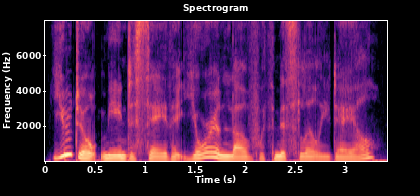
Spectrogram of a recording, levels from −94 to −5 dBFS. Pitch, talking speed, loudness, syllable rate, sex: 180 Hz, 230 wpm, -18 LUFS, 4.3 syllables/s, female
